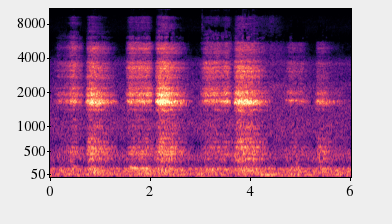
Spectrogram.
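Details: A run of wet, spraying sneezes with sharp inhaled gasps between them.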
